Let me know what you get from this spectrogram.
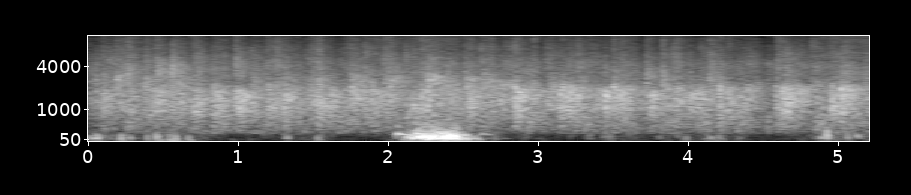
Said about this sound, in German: Und ja, ich würde mich voll freuen, wenn ihr dem Leonard Gabriel Heikster hier nochmal einen richtig warmen, fetten Applaus dalassen würdet.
